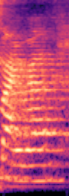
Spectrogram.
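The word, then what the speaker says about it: Samaira: The next one is Samira. Samira is over here. Her first name is spelled as S-A-M-A-I-R-A. My name is Myra.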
